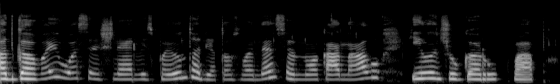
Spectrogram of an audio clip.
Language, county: Lithuanian, Marijampolė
